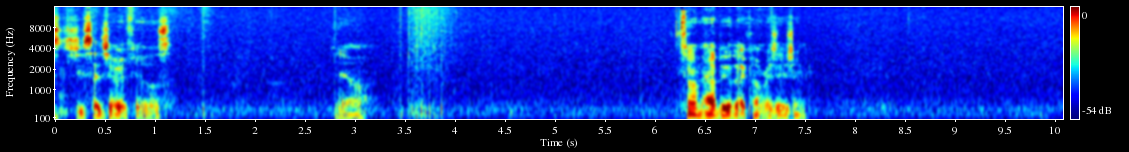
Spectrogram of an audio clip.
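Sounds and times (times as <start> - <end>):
rustle: 0.0 - 10.0.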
